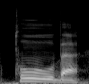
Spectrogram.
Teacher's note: If you say tuba, you're not really circling your lips, so you're not giving the dhamma its right.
